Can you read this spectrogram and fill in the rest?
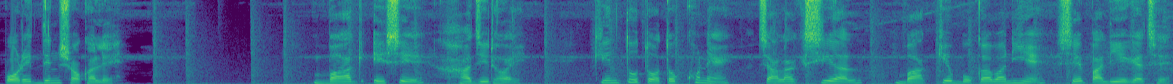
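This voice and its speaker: A woman's voice: fairly low pitch, slow pace, long pauses, darkish tone, faint music behind. A woman narrating a scripted children's fable as the storyteller.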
